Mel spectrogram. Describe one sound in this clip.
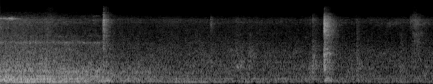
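Metal utensils clink and clatter on a hard surface.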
